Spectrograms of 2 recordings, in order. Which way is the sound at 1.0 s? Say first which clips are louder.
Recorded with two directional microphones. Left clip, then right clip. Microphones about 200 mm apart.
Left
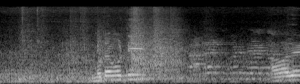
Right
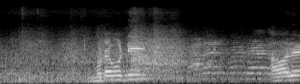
Right 5 dB; 15° left (ahead or behind).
